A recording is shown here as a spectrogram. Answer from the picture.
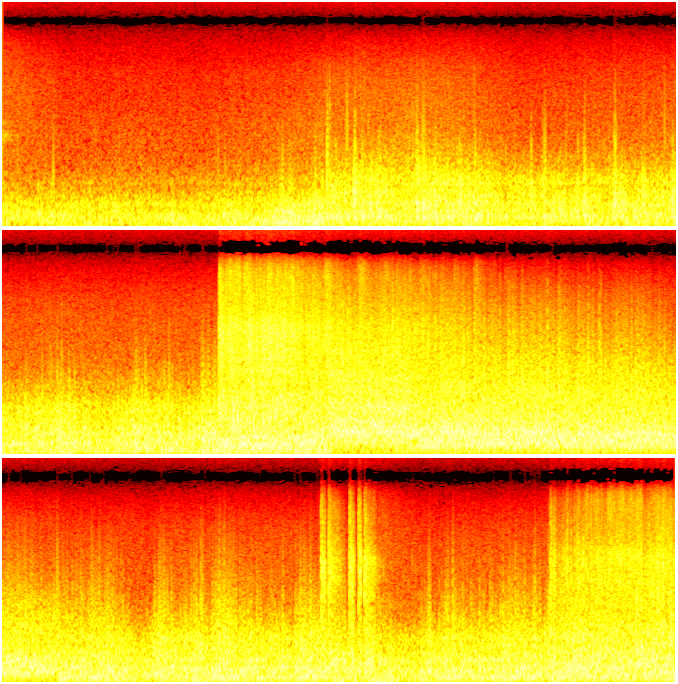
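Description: Cartoon sound effects of a flaming comet plunging toward earth: a low rumble that swells over several seconds, then about nine seconds in a sudden, loud, continuous crackling rush with explosions that runs on, dipping briefly near the end.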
